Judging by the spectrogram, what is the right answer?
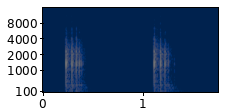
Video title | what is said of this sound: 알카라인 건전지(일회용 건전지) 1초안에 새것과 헌것 구분하는 방법 | 진동이 있어요. 요것도 1.5V 이하.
